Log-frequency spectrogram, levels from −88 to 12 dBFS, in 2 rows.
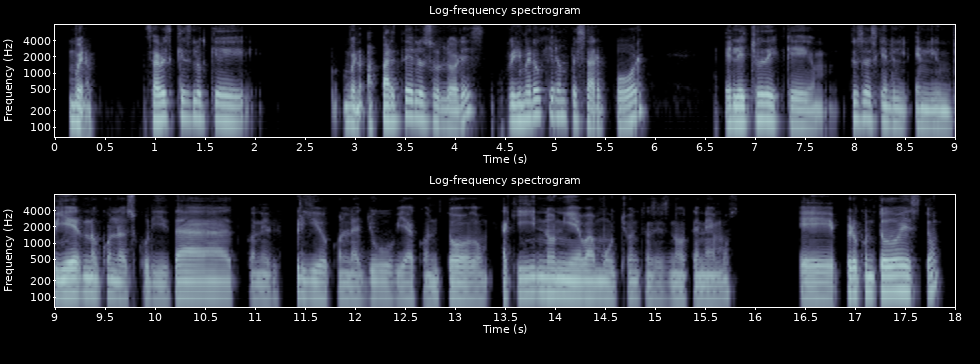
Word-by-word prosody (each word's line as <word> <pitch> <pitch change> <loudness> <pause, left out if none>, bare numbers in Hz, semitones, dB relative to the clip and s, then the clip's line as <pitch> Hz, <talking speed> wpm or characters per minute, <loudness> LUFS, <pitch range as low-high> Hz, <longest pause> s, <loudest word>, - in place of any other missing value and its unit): Bueno, - - +3 0.5
¿sabes 140 +1 +5
qué 150 - -3
es 150 0 -1
lo 145 - +3
que? 130 -3 -1 0.8
Bueno, 120 -1 +2
aparte 130 +5 +3
de 155 - +6
los 135 -2 +2
olores, 110 - 0 0.2
primero 140 +5 +3
quiero 165 -1 -1
empezar 130 -8 -2
por, 140 - +1 0.8
el 120 0 +5
hecho 120 +3 +5
de 130 -2 +5
que, 110 -4 -1 0.3
tú 145 - -3
sabes 140 -2 0
que 125 - 0
en 115 - -1
el 110 -2 -3
en 110 0 0
el 105 - 0
invierno 110 +2 +3
con 105 0 -4
la 95 - -1
oscuridad, 100 +2 -3
con 90 0 -9
el 90 +1 -10
frío, 100 -4 -3
con 95 -1 -8
la 85 -1 -5
lluvia, 95 -1 -6
con - - -8
todo, 90 0 -1
aquí 115 +1 -2
no 115 -1 +2
nieva 105 -2 +2
mucho, 100 -1 -4
entonces, 90 -2 -9
no 90 -1 -6
tenemos, 85 +5 -5 0.6
eh, 95 0 +1
pero 115 -1 +4
con 120 0 +1
todo 120 +2 +6
esto, 125 -1 0
110 Hz, 165 wpm, -24 LUFS, 95-125 Hz, 0.8 s, de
